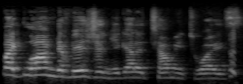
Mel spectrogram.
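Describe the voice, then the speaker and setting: An older woman talks casually from a video call as one of the class. Her voice is medium in pitch, and she speaks in an everyday conversational way. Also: animated, moderate pace. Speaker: class participant. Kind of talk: casual chat.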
